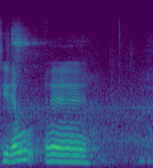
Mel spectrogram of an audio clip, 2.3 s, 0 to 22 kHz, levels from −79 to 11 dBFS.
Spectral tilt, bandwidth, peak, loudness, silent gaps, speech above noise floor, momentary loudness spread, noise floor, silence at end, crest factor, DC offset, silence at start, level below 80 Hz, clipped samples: -4.5 dB/octave; 14.5 kHz; -10 dBFS; -25 LUFS; none; 22 dB; 23 LU; -46 dBFS; 0 s; 16 dB; under 0.1%; 0 s; -72 dBFS; under 0.1%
